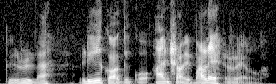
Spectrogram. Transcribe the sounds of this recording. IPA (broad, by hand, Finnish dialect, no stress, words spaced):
kylːæ liːkɑːki ko ɑin sɑi ʋɑlehrelːɑ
